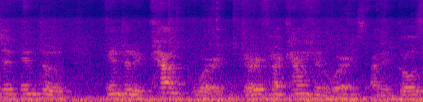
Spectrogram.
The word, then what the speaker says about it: Garifuna: You gotta say it like Lida Garifuna.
